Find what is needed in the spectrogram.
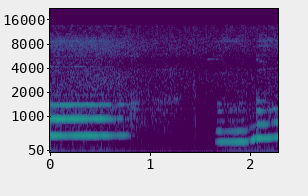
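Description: A woman humming a tune: a rising phrase ends on a long held note that stops just under a second in, and after a short pause a new phrase begins near the end.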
